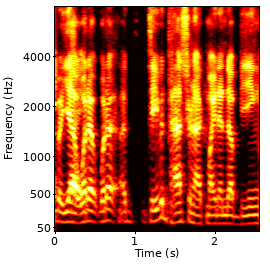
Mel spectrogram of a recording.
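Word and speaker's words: Pastrňák: main reason was that it rhymes with tabernac like that's what I really liked about it is that you could swear and make it loud but yeah what a David Pasternak might end up being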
